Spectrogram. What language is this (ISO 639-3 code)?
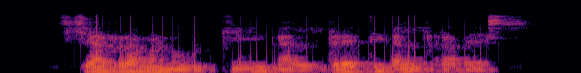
cat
